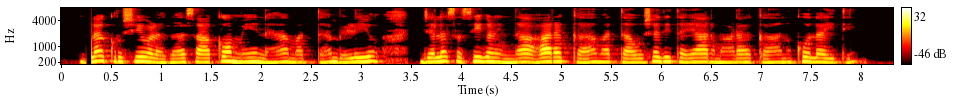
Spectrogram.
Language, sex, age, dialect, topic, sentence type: Kannada, female, 36-40, Dharwad Kannada, agriculture, statement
